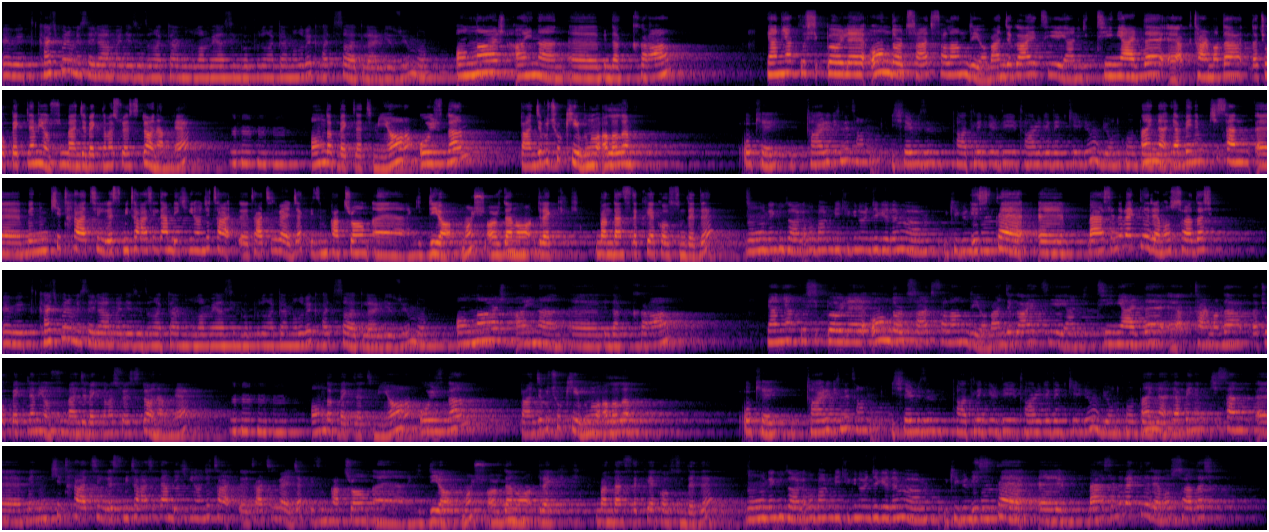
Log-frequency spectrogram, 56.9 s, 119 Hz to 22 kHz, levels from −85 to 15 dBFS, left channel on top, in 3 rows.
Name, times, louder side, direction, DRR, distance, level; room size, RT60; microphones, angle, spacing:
voice 1, 0.0-6.5 22.4-23.3 30.1-36.5 45.5-45.9 49.1-53.3 53.6-53.9 54.3-54.5, equal, 5° left, 6 dB, 0.3 m, -34 dB
voice 2, 6.8-10.0 11.5-21.8 23.6-26.0 26.8-28.5 36.1-46.2 46.9-48.6 52.5-54.0 54.2-56.1, left 6 dB, 85° left, 13 dB, 0.3 m, -29 dB
13.0 x 9.5 x 2.8 m, 2.8 s
head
